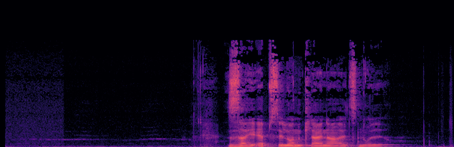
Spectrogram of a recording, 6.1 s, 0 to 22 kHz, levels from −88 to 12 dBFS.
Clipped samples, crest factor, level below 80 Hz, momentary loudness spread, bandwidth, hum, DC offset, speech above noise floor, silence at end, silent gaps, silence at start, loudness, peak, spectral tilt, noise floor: under 0.1%; 22 dB; -56 dBFS; 25 LU; 16 kHz; none; under 0.1%; 32 dB; 0.15 s; none; 2.7 s; -24 LUFS; -6 dBFS; -3.5 dB/octave; -57 dBFS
